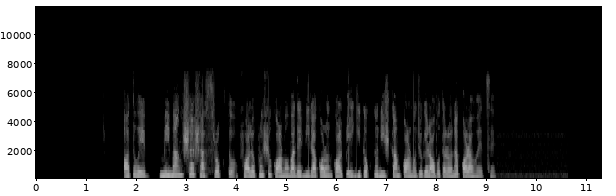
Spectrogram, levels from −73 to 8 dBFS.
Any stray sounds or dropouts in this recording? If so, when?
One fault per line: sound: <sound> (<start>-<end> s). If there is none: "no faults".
no faults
